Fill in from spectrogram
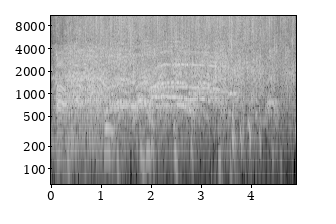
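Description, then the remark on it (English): An audience claps steadily for about five seconds, a dense, even patter of many hands that stays loud before easing slightly toward the end, with faint crowd murmur mixed in. “It was me that started clapping.”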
